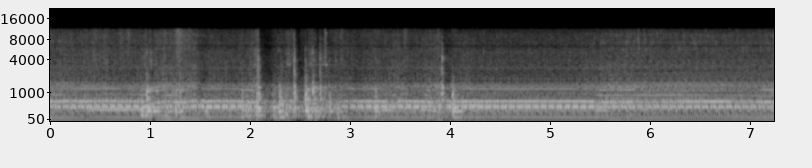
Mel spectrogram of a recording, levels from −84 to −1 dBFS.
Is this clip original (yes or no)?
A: yes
